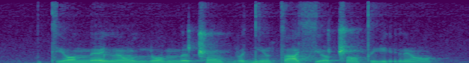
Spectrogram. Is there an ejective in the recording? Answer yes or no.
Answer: no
